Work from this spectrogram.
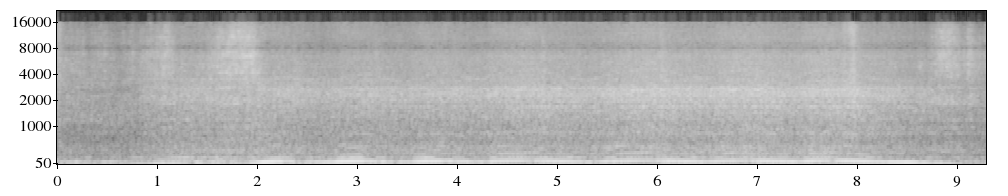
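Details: Maruti Suzuki Ertiga petrol, towed in with the check-engine light on: starts only with throttle applied, revs unevenly in surges and dies when the accelerator is released; heavy vibration and misfiring, engine timing problem suspected.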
